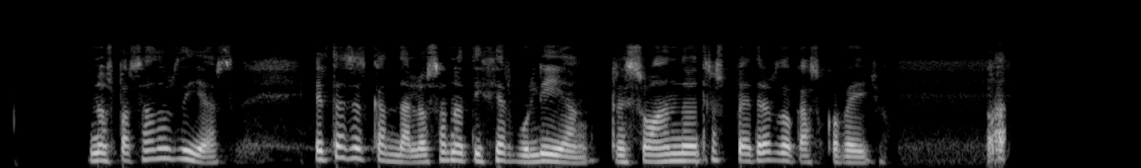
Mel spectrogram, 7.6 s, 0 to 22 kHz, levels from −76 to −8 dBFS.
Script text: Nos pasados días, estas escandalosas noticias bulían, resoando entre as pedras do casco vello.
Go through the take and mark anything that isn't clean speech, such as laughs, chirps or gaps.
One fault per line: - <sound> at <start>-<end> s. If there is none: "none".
- laugh at 6.6-6.7 s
